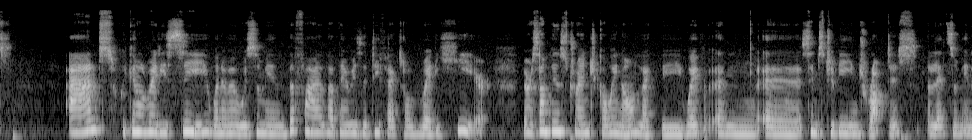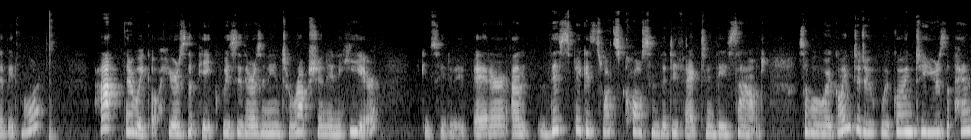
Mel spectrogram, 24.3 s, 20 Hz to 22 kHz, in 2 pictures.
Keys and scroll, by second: 23.6 t.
